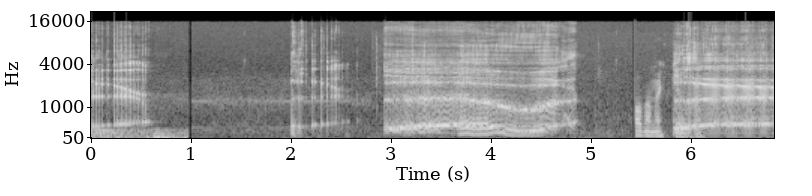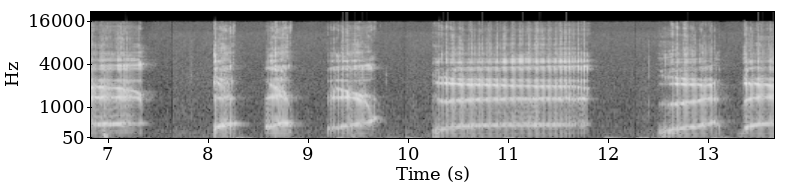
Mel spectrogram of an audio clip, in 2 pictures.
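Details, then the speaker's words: Several long, loud, deliberate burps in a row with brief pauses from gamers in a burp compilation; voluntary belching. "You guys burp like that. I don't get how he burps like that. It's an instinct."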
